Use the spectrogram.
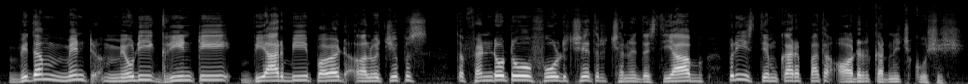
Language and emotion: Kashmiri, neutral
